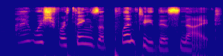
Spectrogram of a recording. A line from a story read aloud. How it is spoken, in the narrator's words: with a terrific chuckle of mystery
